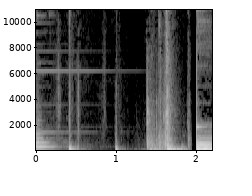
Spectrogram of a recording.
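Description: Children's song music dying away, then two faint taps and a dull thunk near the end: cartoon sound effects.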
